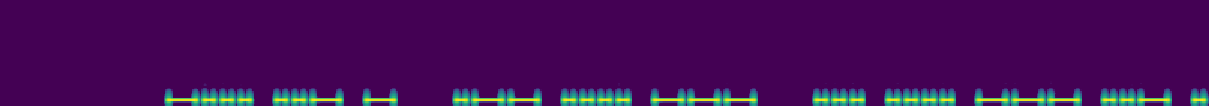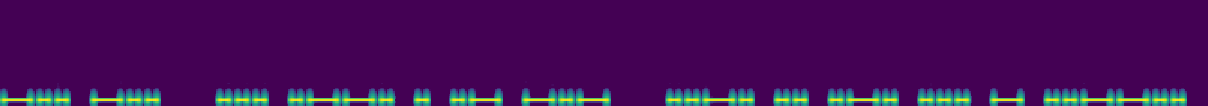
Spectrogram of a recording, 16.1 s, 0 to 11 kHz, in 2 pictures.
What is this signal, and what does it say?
Morse code, heard as a keyed tone, about 20 wpm, 700 Hz. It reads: BUT WHO SHOULD SPEAK FIRST?
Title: Sentences from Top 1100 Words 20wpm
